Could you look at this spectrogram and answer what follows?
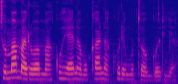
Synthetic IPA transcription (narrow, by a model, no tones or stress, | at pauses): tumamaɾuamakuhɛanamukanakuɾimutɔɡɔɾia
